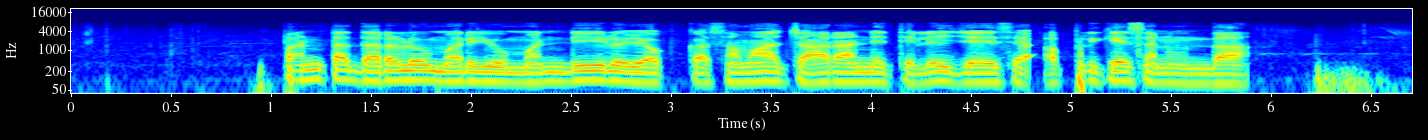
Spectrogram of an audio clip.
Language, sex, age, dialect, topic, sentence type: Telugu, male, 18-24, Southern, agriculture, question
